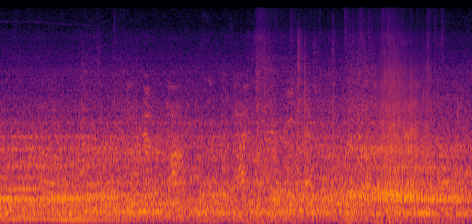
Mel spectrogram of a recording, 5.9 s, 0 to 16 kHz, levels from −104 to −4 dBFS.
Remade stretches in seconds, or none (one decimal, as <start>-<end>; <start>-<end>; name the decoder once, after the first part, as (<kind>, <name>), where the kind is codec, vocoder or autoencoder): 4.7-5.4 (vocoder, Vocos)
